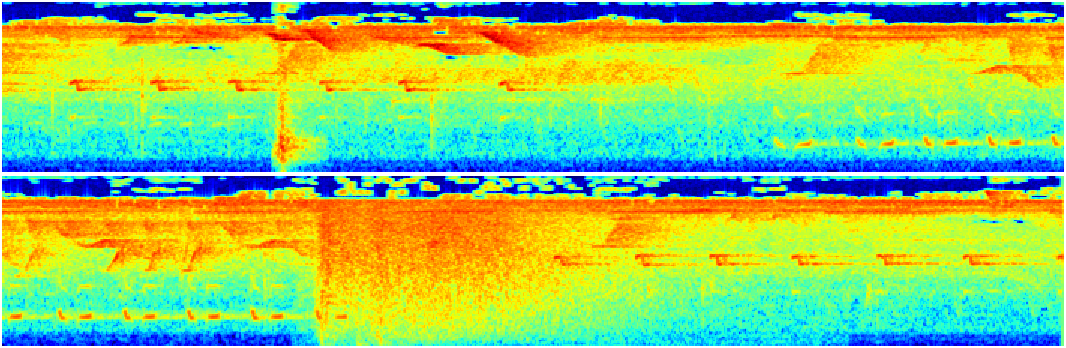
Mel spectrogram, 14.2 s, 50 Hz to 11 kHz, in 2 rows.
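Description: Birds chirping: a run of short, evenly spaced chirps with falling whistles over them, and a lower call repeating about three times a second for a few seconds in the middle. A sharp click comes about 2 s in, and a stretch of hiss follows for a few seconds after the middle.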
